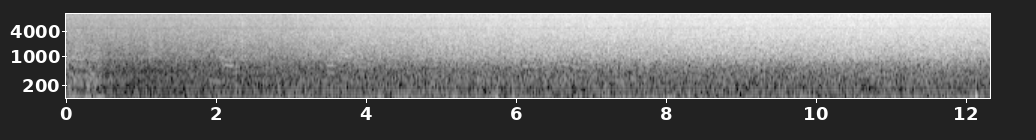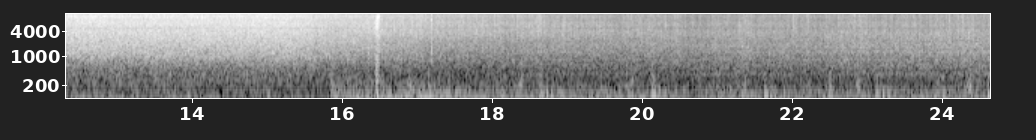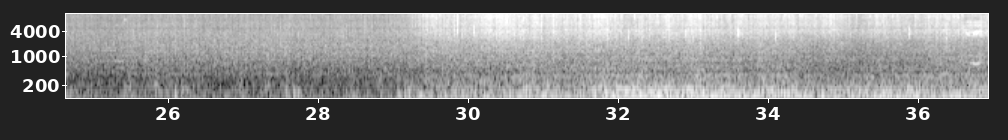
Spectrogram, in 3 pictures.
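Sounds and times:
steady rain outside at night: 0.0 - 36.9
low rumble under the downpour: 15.8 - 36.9.

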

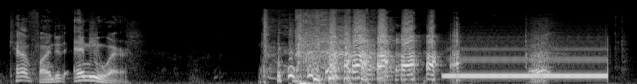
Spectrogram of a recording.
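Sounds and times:
speech: 0.1 - 1.4, 2.6 - 5.6
laughter: 2.6 - 4.6
telephone busy tone after hanging up: 4.4 - 6.1.

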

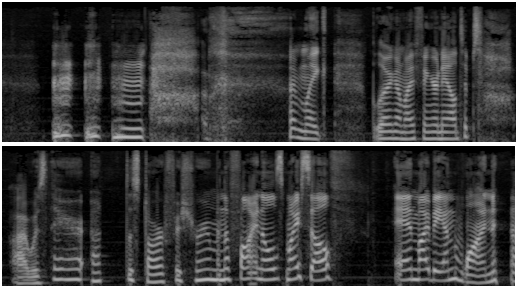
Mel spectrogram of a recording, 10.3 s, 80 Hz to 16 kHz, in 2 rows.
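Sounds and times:
throat clearing with voiced grunting bursts and rough breathy rasp: 0.5 - 1.5
speech: 2.9 - 10.2.

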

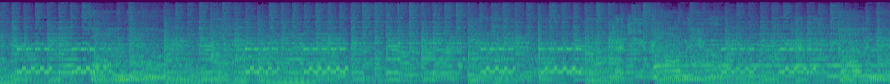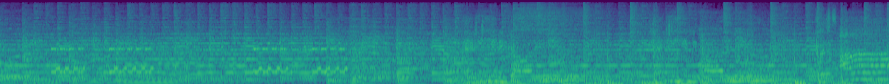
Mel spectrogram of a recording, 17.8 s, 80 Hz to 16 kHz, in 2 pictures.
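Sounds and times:
telephone-style ring: 0.2 - 1.2, 2.4 - 3.7, 4.6 - 8.4, 9.4 - 12.8
band playing a song: 2.2 - 17.7.

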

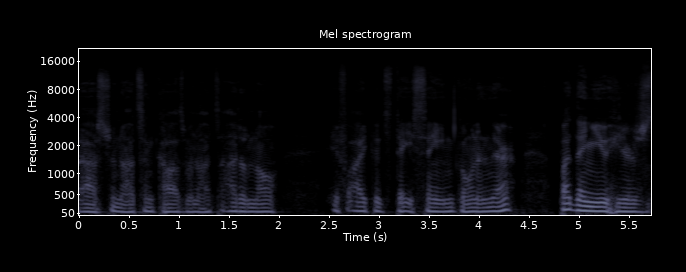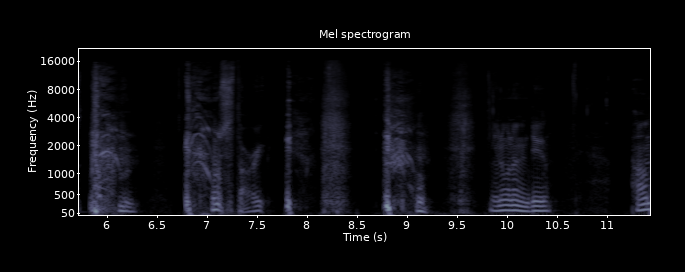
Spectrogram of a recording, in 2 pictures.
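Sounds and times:
speech: 0.1 - 8.4, 9.1 - 10.5, 11.2 - 11.4
person coughing: 5.8 - 7.2, 7.8 - 8.2, 8.8 - 9.3.

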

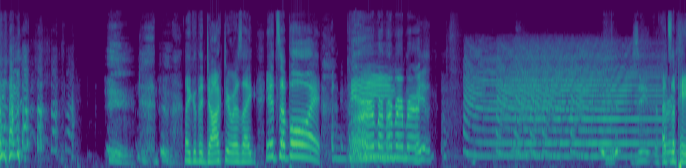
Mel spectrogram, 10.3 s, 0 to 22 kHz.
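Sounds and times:
laughter: 0.0 - 2.5, 4.8 - 6.8, 7.4 - 9.9
speech: 1.7 - 7.2, 9.0 - 10.2
air horn blasts: 5.2 - 10.2.

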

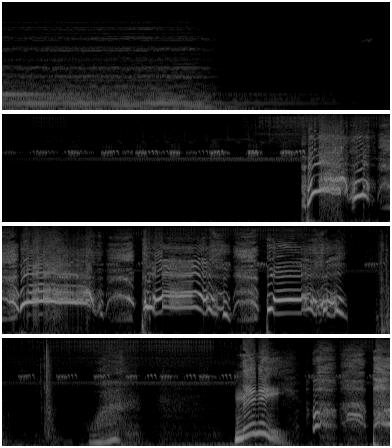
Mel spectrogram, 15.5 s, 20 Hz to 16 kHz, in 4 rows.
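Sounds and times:
insect-like chirping hum: 3.5 - 15.5
woman screaming in terror: 6.9 - 11.2.

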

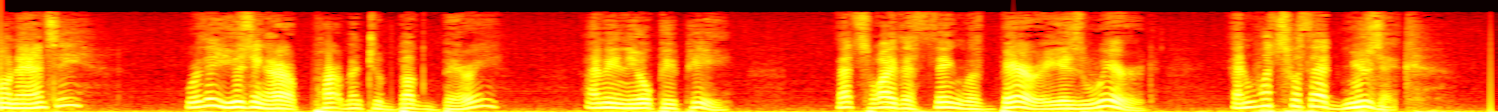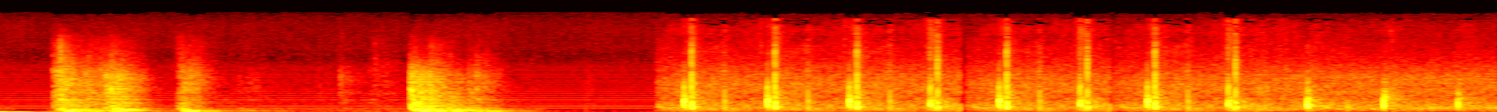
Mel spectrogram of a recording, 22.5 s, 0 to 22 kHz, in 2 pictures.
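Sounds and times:
speech: 0.0 - 0.7, 1.4 - 3.8, 4.4 - 5.5, 6.3 - 10.7
heavy thuds: 11.6 - 15.3
footsteps of a woman clicking down a hallway: 16.2 - 22.4.

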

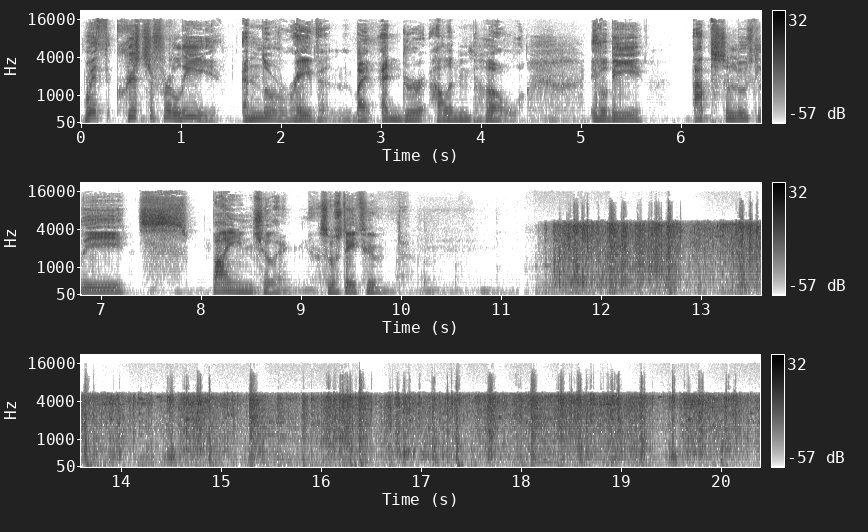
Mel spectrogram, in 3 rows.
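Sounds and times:
speech: 0.0 - 10.4, 14.5 - 14.8
compost and recyclables dumped into a garbage bin clattering: 11.4 - 20.3.

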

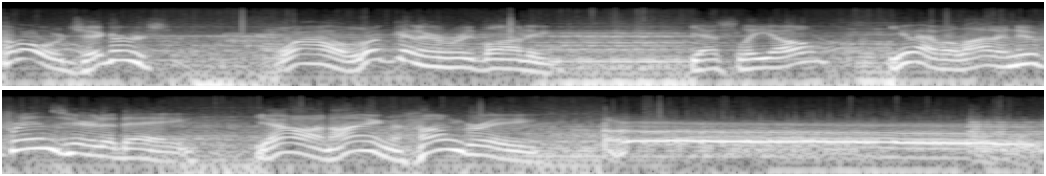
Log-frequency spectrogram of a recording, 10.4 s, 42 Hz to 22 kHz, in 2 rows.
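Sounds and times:
speech: 0.2 - 8.3
voice imitating an animal growl: 8.2 - 10.4.

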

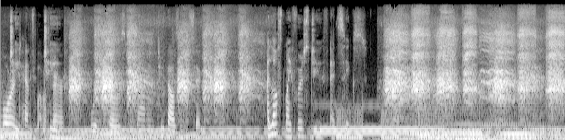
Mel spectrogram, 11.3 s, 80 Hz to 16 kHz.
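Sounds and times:
speech: 0.0 - 8.6
crows cawing: 1.3 - 5.4, 7.6 - 11.3.

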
